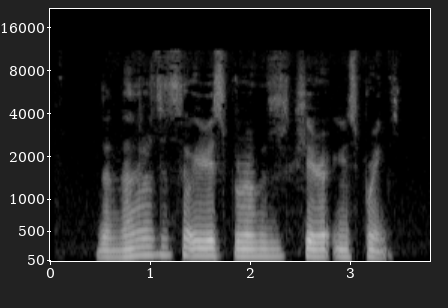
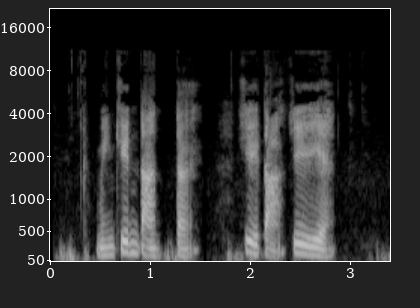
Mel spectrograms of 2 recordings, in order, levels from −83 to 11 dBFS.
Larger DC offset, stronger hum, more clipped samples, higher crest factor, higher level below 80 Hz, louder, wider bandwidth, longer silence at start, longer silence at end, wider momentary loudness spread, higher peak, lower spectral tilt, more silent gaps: neither; neither; neither; about the same, 18 dB vs 18 dB; second, -52 dBFS vs -42 dBFS; second, -22 LUFS vs -17 LUFS; about the same, 11.5 kHz vs 11.5 kHz; first, 0.45 s vs 0.1 s; first, 0.35 s vs 0.05 s; second, 8 LU vs 12 LU; second, -4 dBFS vs 0 dBFS; about the same, -6 dB/octave vs -5.5 dB/octave; neither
